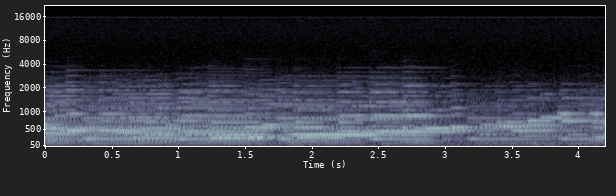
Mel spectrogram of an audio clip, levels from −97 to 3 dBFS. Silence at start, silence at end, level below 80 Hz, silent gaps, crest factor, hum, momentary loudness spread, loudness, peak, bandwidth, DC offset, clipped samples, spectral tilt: 0 s; 0 s; -64 dBFS; none; 12 dB; none; 6 LU; -33 LUFS; -20 dBFS; 16 kHz; under 0.1%; under 0.1%; -8.5 dB/octave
